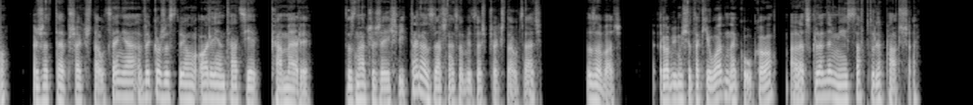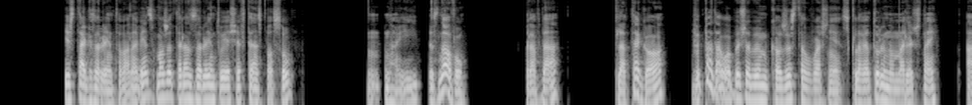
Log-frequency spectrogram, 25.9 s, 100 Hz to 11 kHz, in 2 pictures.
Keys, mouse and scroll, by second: 0.5 click, 1.9-3.3 middle drag, 4.6 click, 5.9-9.2 drag, 12.0-14.7 middle drag, 15.0 ctrl+z, 15.3-15.8 middle drag, 16.5-18.7 drag, 19.0-20.3 middle drag, 20.8 ctrl+z.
